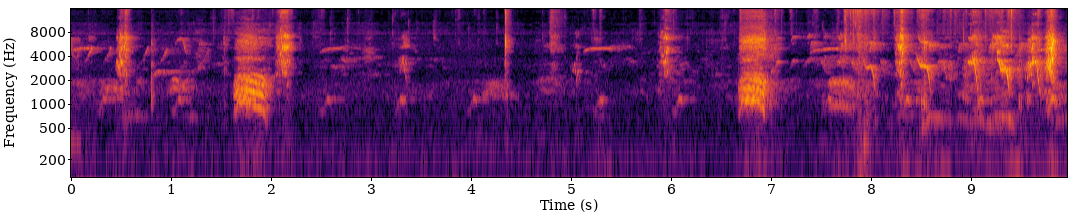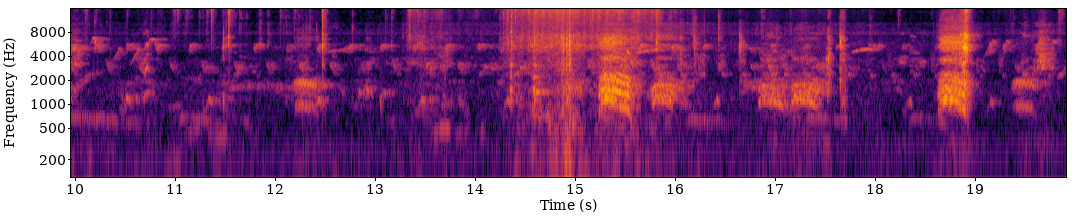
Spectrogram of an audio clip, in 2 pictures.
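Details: A noisy crowd of crows fighting for food on a winter morning trade harsh, rasping caws in quick, overlapping bursts.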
